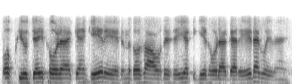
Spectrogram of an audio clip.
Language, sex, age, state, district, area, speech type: Dogri, male, 18-30, Jammu and Kashmir, Udhampur, rural, conversation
